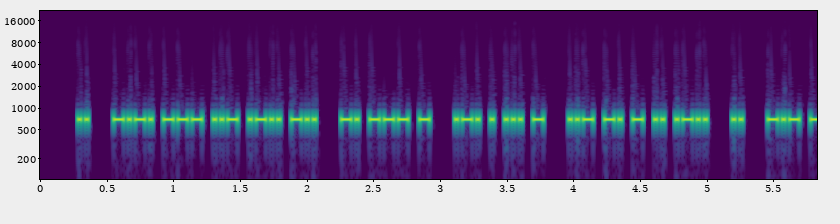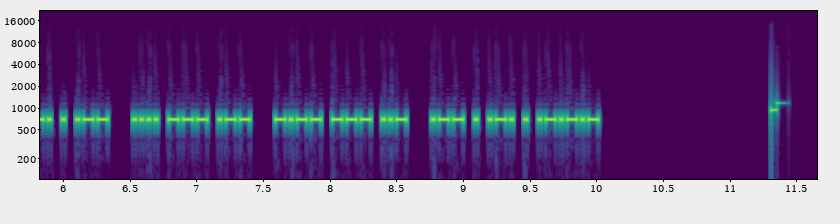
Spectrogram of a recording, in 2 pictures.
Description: Morse code, heard as a keyed tone, about 41 wpm, 700 Hz. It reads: I COULD NOT REST UNTIL I KNEW HOW YOU WERE.
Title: Sentences from Top 1000 Words - Review Part 1 - 45wpm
